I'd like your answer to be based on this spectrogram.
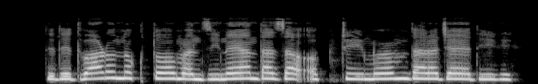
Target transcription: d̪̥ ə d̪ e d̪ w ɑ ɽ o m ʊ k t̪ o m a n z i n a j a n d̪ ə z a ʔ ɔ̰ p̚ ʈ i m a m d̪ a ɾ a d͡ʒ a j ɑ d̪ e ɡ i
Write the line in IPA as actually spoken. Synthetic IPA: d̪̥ ə d̪ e d̪ w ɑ ɽ o n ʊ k t̪ o m a n z i n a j a n d̪ ɑ z a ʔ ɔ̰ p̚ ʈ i m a m d̪ a ɾ a d͡ʒ a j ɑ d̪ e ɡ i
